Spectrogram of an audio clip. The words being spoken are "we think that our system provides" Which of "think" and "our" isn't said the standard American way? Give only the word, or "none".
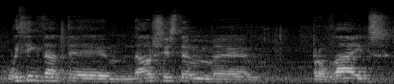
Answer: none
